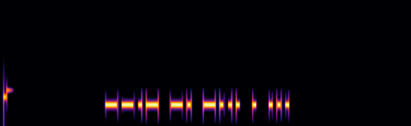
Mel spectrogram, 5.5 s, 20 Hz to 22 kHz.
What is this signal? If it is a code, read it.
Morse code, heard as a keyed tone, about 22 wpm, 700 Hz. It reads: QNBES
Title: Code Groups - 5 Letters - 22wpm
